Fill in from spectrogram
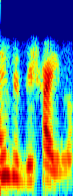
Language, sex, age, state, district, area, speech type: Odia, female, 45-60, Odisha, Angul, rural, conversation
